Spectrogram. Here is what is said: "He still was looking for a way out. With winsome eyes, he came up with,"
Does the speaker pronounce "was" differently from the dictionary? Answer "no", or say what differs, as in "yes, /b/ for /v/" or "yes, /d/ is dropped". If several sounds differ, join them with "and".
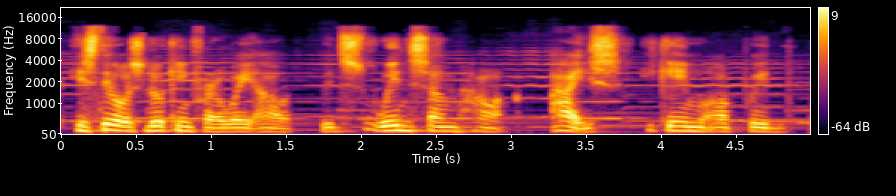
yes, /s/ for /z/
